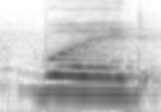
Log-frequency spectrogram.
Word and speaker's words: would: Notice OU is saying its broad sound before a silent L, like in walk, talk, and chalk.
